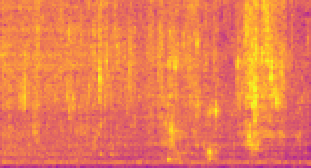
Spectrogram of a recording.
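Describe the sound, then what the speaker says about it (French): Half a litre of water pours into a Cookeo pressure cooker pot, a faint, steady splashing trickle with a few small gurgles, close and without talk. "on rajoute donc un demi-litre d'eau"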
